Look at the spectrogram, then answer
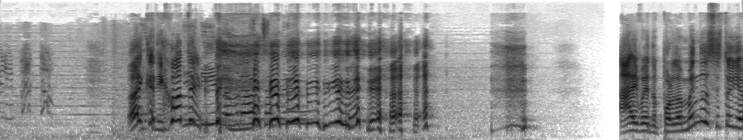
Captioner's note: laughs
